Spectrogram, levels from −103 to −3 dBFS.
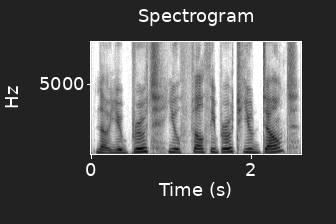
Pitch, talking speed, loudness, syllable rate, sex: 215 Hz, 185 wpm, -19 LUFS, 4.8 syllables/s, female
